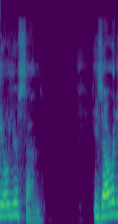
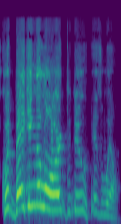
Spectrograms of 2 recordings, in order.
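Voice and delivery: loud, higher exhortation; preaching shout; 4 semitones higher, 10 dB louder than usual. Real, not acted. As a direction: hammer it at the congregation.

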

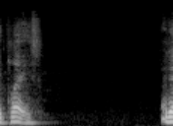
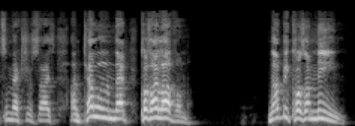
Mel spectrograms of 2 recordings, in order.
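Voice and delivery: raised, fast and loud, higher pitched; heated outburst; 7 semitones higher, 5 dB louder than usual. Retold or imitated. Patriarch to his wife, fired up and loud. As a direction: let it rip like a fed-up coach. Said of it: "I said".

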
